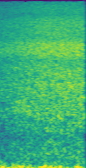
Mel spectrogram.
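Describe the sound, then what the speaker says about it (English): Rushing water from a waterfall at Grafton Notch State Park, Maine, heard as a steady, low broadband roar with wind buffeting the microphone over a short stretch. "it's a short walk to the falls. I hear them."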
